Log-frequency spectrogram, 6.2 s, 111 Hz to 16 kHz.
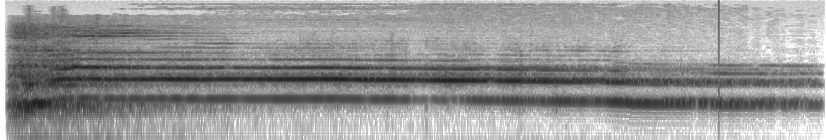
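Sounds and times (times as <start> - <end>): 
werewolf howl: 0.1 - 6.1.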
